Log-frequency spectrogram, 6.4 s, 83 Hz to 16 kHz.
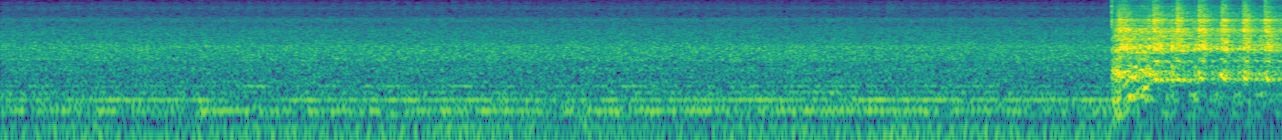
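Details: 40 hp two-stroke outboard given a little gas: steady starter cranking for several seconds with no catch or firing, then a louder pulsing burst at the end; cranks but won't start.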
